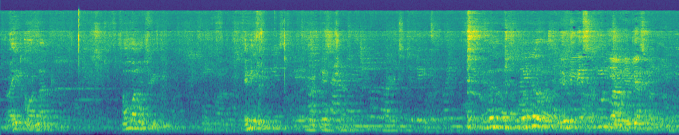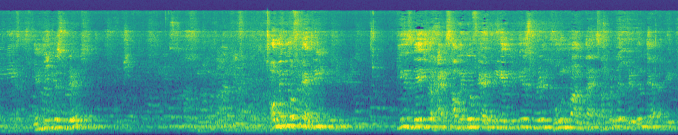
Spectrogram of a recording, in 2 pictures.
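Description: An elderly man speaks into a microphone over loudspeakers, addressing an audience in a large echoing hall.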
